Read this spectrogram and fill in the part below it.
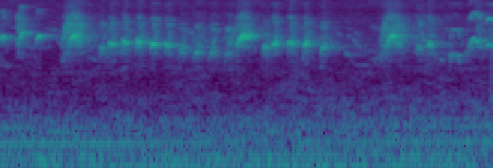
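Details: Thick-billed white-eye, a bird, sings a loud, steady song used as a lure to get newly caught white-eyes to start singing; high, thin chirps and twitters come in short bursts about once a second.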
